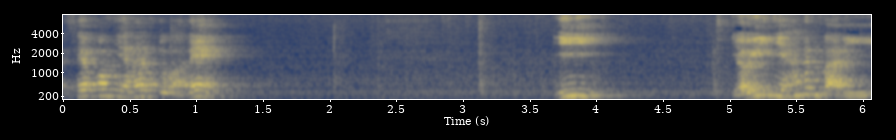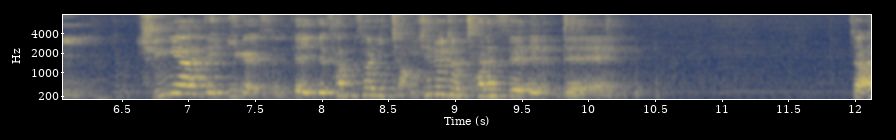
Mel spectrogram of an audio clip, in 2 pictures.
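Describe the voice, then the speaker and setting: A male pastor preaching a sermon in a church, talking to the congregation in a conversational, animated way and asking them questions. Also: sits high. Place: church sanctuary. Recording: echoey church hall, voice from far off.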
